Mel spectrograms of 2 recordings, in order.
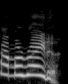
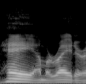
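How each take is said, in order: First: Very high, silly put-on voice; put-on proclamation. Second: Said in the usual way. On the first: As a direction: declare it in a comic falsetto. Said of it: "Just say". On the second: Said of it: "Instead of you going".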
